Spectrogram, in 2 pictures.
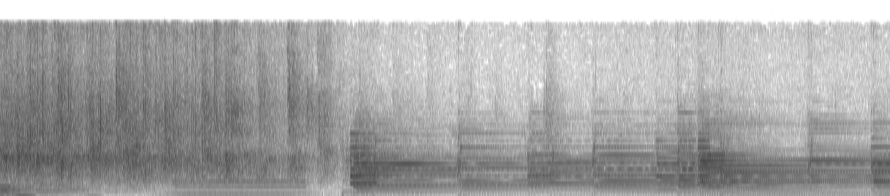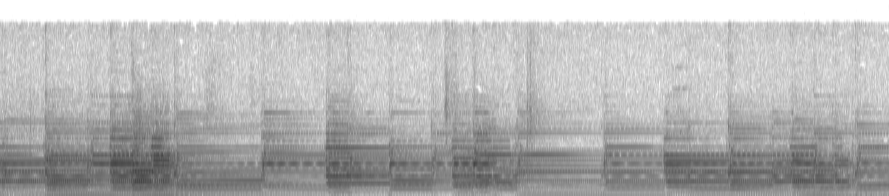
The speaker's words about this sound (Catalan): passem a escoltar un dels CDs que només es pot aconseguir via internet – Parlem del CD en directe …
